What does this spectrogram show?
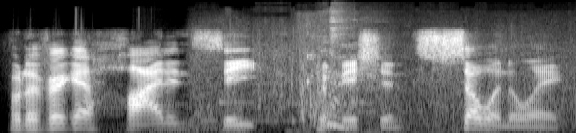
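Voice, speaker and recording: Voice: medium pitch, lively intonation, normal speed, bright, forceful tone, slight background noise, rough recording. A streamer giving casual game commentary, muttering reactions and repeating phrases. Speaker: gaming streamer. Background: game music.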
